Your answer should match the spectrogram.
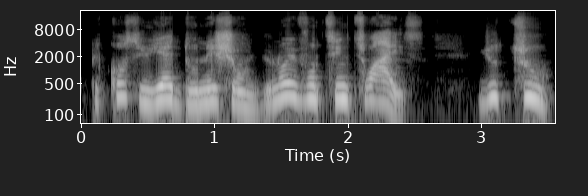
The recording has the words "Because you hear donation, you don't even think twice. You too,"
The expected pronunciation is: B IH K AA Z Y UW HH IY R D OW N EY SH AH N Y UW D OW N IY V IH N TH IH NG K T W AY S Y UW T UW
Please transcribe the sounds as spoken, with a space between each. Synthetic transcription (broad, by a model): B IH K AA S Y UW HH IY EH D OW N EY SH AH N Y UW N OW IY V IH N T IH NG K T W AY S Y UW T UW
